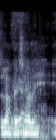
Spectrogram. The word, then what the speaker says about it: Locatelli: Um, Ross, this week's rumor says, uh, well, the latest one is Locatelli. Is that how you pronounce his name? – yeah, because, Locatelli. Yeah, yeah you okay with that? Yeah, perfect.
